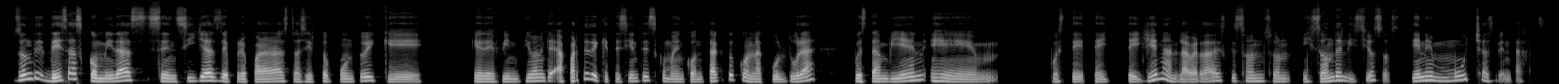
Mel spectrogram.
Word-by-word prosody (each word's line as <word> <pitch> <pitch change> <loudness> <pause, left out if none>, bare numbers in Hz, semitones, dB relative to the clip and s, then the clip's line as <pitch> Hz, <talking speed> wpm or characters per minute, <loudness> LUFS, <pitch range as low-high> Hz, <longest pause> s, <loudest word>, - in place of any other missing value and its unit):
son 220 +6 +4
de 255 -7 -2
de 155 -1 +6
esas 255 +7 +1
comidas 160 +5 +5
sencillas 165 - +2
de 145 -4 +4
preparar, 125 0 +1
hasta 140 -2 -1
cierto 130 +2 -2
punto, 135 +4 -1
y 180 - +2
que 115 -8 -3 0.5
que 135 - +2
definitivamente, 130 +6 0
aparte 210 +11 +1
de - - +5
que 135 - -7
te 125 - -6
sientes 155 +7 -3
como 140 -4 -3
en 120 - -2
contacto 150 - 0
con 160 -7 0
la 125 - +1
cultura, 135 - 0 0.4
pues, 145 -1 +2
también, 145 +9 +2
em, 125 -8 -1 0.5
pues, - - -6
te - - -2
te 120 -3 -5 0.2
te 125 -4 0
llenan, 200 - 0
la 115 - +1
verdad 175 - +1
es 175 - -5
que 150 - -7
son 150 +1 -3
son 135 -2 -4
y 130 - -6
son 135 +5 +1
deliciosos, 190 +2 -4
tienen 175 +4 +2
muchas 180 0 -3
ventajas. 110 - -13
150 Hz, 175 wpm, -25 LUFS, 130-175 Hz, 0.5 s, de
